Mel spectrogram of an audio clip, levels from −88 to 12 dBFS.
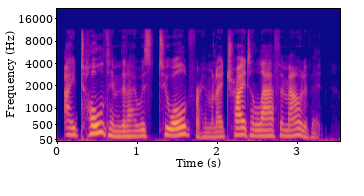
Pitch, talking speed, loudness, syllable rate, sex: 175 Hz, 320 wpm, -18 LUFS, 6.1 syllables/s, female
